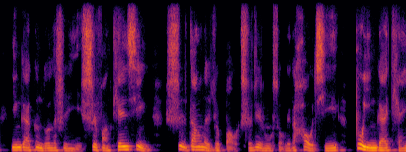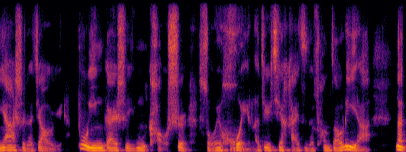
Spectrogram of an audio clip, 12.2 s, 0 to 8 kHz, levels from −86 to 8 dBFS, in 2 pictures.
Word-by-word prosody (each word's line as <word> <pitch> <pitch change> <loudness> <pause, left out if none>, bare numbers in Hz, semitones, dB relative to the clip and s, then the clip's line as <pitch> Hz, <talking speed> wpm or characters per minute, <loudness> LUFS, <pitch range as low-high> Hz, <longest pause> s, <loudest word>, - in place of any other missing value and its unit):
应 135 0 +3
该 130 -2 -2
更 130 0 -1
多 115 +1 -3
的 120 0 -3
是 115 -2 -5
以 90 -4 -9
释 145 +10 +3
放 120 -4 -5
天 155 +7 +5
性， 160 - +1 0.2
适 325 -5 -1
当 150 -2 0
地 120 -6 0
就 110 +2 -6
保 115 - -12
持 115 - -5
这 135 -1 -2
种 110 -1 -6
所 - - -9
谓 110 0 -10
的 115 - -6
好 100 -2 -3
奇， 115 +4 +2 0.2
不 210 -6 +6
应 125 -4 +8
该 120 -1 +2
填 115 -1 -5
鸭 125 0 +2
式 120 -1 -3
的 95 -1 -10
教 100 -4 -6
育， 85 - -21 0.2
不 205 -3 +5
应 120 -1 +6
该 115 0 -1
是 115 -1 -2
用 110 +2 -2
考 - - -6
试 - - +1 0.2
所 - - -4
谓 120 +2 -3
毁 - - -1
了 115 - -9
这 120 +1 -2
些 125 0 +1
孩 115 -2 -8
子 110 0 -7
的 100 - -12
创 110 +1 -7
造 120 +2 -2
力 150 -5 +6
啊。 110 - -6 0.4
那 - - +5
120 Hz, 265 characters per minute, -22 LUFS, 110-125 Hz, 0.4 s, 应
